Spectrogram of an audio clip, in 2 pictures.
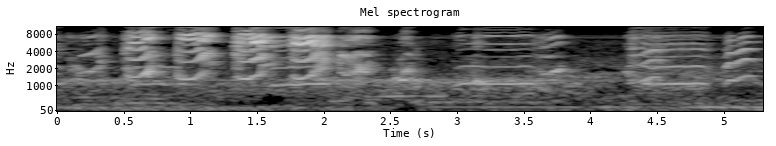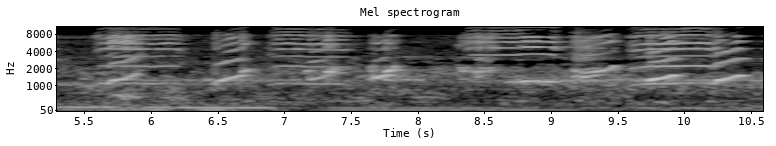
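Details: A hungry wild Australian butcherbird chick screams for food while being fed by its parents: harsh, insistent rasping squeals, two or three each second, rising in urgency, over a faint low hum.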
